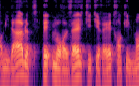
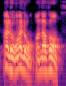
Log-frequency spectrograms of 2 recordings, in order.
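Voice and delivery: high, loud urging; rallying call; 8 semitones higher, 10 dB louder than usual. A narrator's reading. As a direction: drive the others forward. Coconas urges the attack. (exhortation forte et aiguë)

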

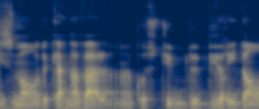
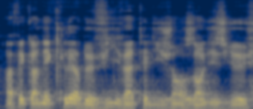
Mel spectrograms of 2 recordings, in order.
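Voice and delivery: plain reading voice

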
